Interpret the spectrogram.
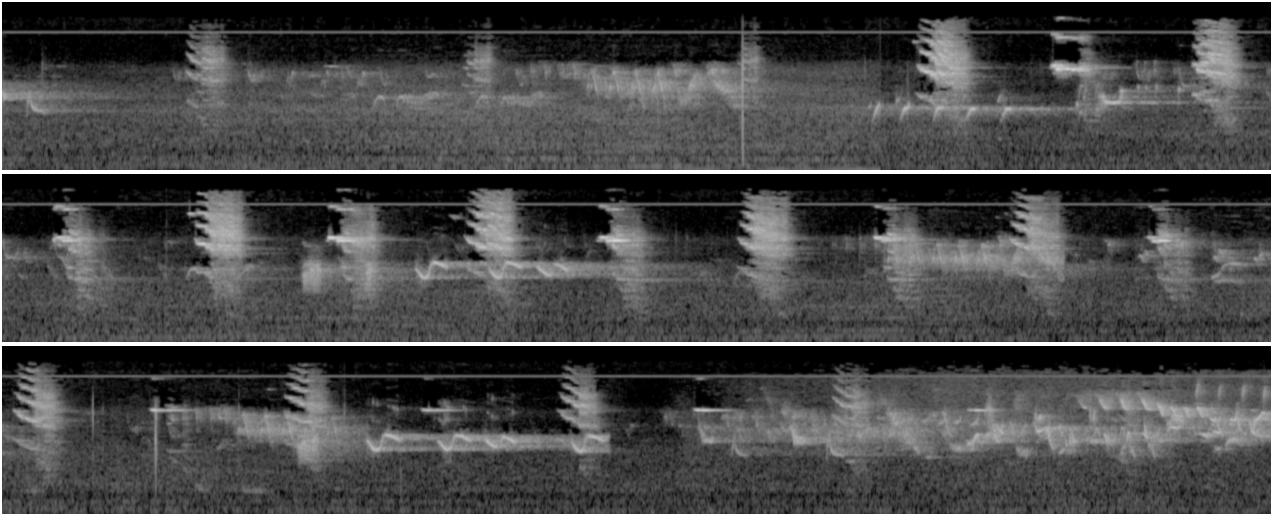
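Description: Birds calling and singing: a series of sharp, high chirps sweeping downward about once a second, mixed with steadier trilled notes, building into a busier jumble of chatter near the end.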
